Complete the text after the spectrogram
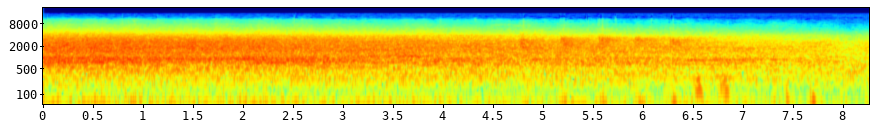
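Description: A large crowd cheers and shouts loudly, then slowly fades.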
